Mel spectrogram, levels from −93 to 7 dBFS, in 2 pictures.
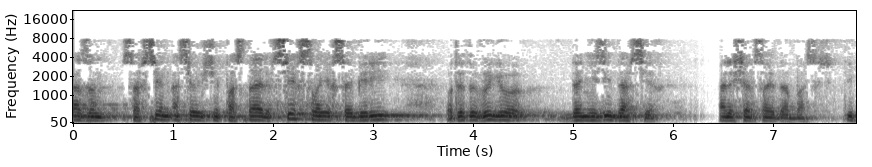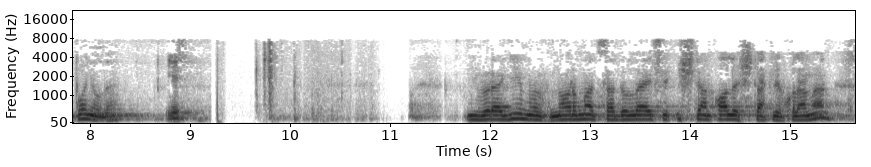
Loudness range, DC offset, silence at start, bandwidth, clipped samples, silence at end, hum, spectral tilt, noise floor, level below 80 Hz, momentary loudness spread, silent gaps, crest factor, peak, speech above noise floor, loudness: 7 LU; under 0.1%; 0 s; 8.2 kHz; under 0.1%; 0 s; none; -6 dB/octave; -50 dBFS; -54 dBFS; 14 LU; none; 14 dB; 0 dBFS; 37 dB; -14 LUFS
